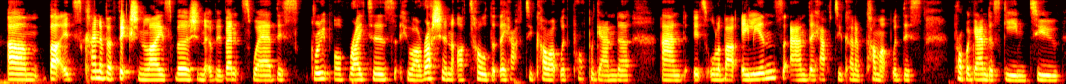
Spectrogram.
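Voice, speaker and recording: A young woman hosts a casual book vlog, rambling chattily and enthusiastically. Her voice sits slightly low for a woman. The delivery is loose and conversational. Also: steady tone, moderate pace, a bit bright. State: tipsy. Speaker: book vlogger. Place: indoors at night.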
